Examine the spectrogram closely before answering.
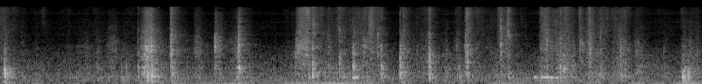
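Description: Cardboard tripod box being opened and handled: a run of rustles, scrapes and short knocks of cardboard and packing.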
